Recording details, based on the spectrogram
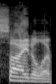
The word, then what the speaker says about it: Seidel: Molly Seidel, and it's pronounced Seidel, everyone, just for future reference, 2nd place in her debut, the most shocking result of the day for me, undoubtedly.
